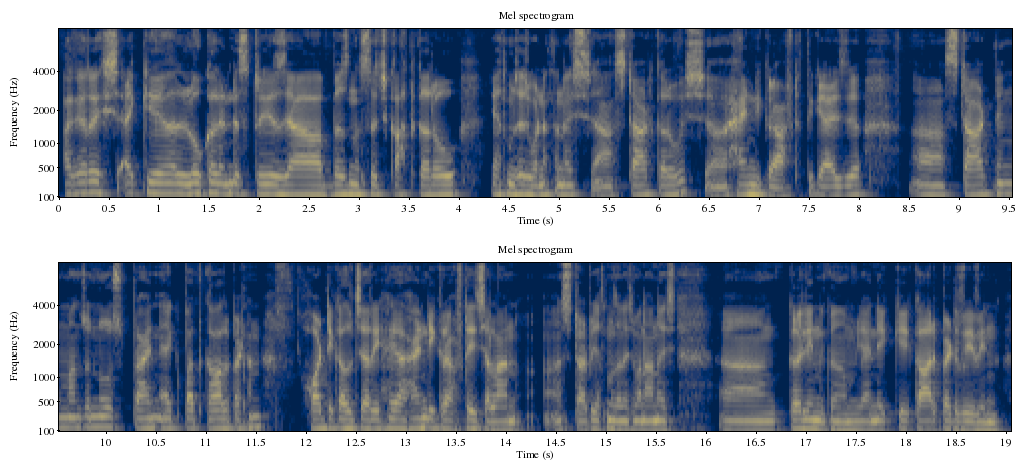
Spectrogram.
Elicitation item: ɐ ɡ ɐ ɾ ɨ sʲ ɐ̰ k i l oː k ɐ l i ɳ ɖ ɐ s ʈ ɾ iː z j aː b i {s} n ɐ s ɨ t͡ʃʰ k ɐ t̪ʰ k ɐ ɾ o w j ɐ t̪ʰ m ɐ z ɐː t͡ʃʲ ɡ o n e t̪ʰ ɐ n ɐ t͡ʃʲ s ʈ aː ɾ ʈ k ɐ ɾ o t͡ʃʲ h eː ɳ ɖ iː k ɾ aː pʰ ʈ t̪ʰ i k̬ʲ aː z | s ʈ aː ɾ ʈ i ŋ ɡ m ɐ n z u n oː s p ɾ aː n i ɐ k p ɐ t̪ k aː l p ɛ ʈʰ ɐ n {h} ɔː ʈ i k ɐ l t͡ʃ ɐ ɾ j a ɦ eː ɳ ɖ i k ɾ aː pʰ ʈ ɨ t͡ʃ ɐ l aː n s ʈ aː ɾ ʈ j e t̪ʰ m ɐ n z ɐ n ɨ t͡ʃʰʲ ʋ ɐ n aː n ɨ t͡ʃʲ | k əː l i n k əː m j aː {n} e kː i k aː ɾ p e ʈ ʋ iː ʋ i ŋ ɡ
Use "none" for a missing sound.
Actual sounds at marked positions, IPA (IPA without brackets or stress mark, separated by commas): z, h, n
